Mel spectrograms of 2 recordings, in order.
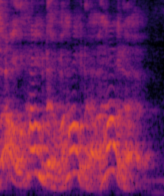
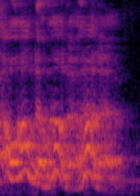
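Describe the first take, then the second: First: It is said with a West Coast accent. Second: It is said in the speaker's plain voice.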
